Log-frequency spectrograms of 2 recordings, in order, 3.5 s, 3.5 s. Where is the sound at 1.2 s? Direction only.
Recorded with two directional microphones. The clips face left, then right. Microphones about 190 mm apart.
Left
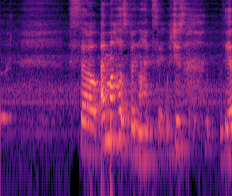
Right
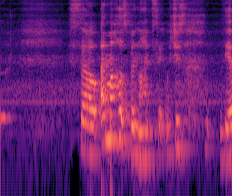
Centre (ahead or behind).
